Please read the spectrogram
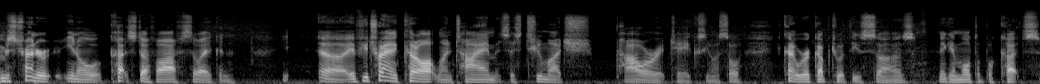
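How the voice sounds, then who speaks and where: A man talks at a fairly quick pace and medium pitch in a bright, sharp tone. The recording is very clean, with a silent background. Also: ordinary pitch variation. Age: 60s. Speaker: carpenter and home builder. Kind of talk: tool demonstration. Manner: casual and halting, with fillers.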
